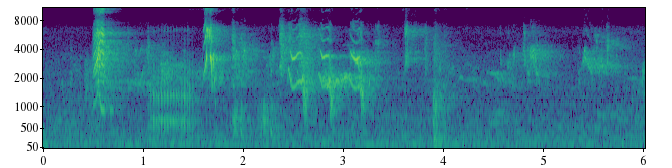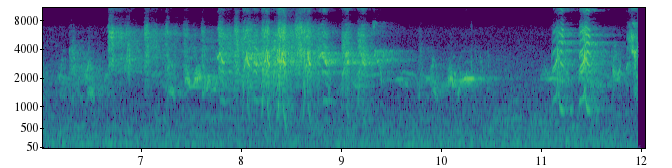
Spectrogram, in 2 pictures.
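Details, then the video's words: Varied myna calling over twelve seconds: bursts of harsh squawks, clicks and sharp chirps, a dense loud rasping stretch near the middle, and a final short squawky flurry. "Cute myna sound"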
